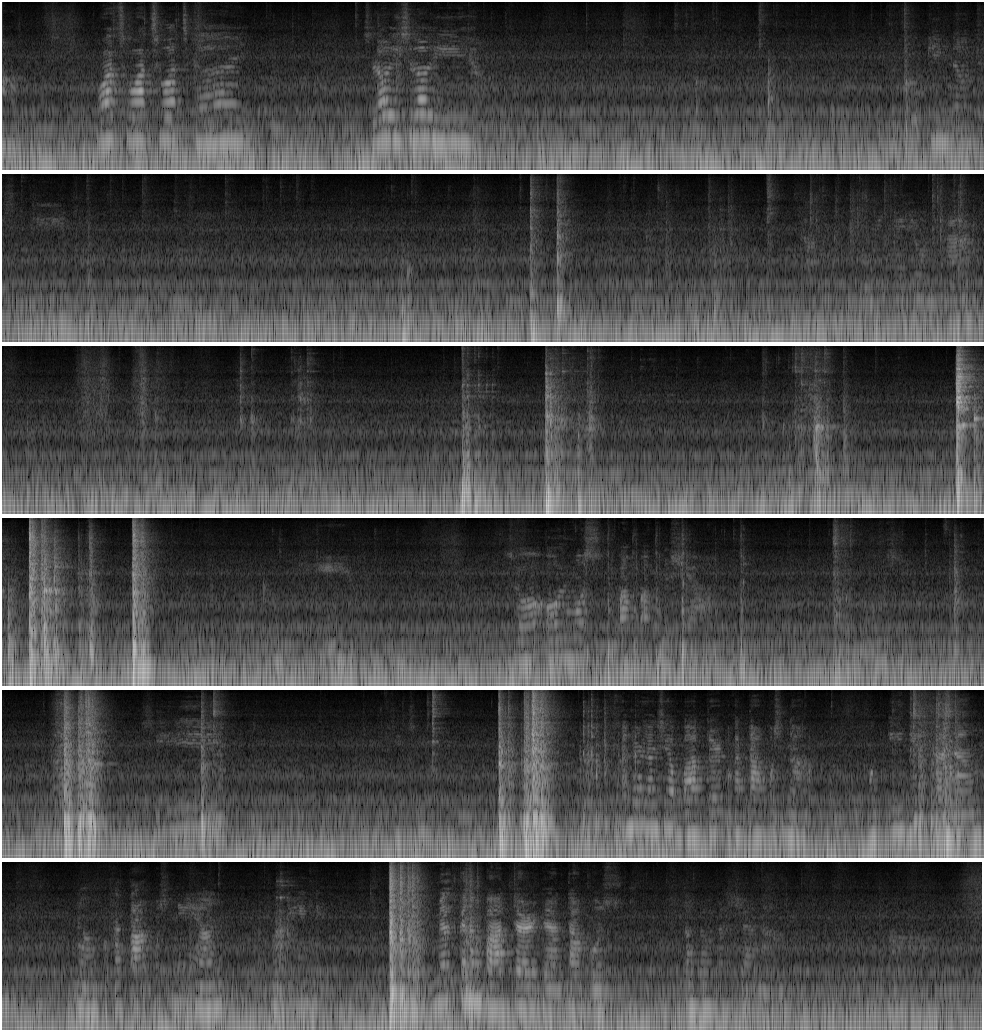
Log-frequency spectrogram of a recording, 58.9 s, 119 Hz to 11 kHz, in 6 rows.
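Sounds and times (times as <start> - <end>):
steady low hum: 0.0 - 58.9.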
